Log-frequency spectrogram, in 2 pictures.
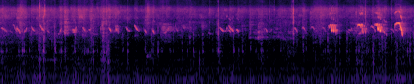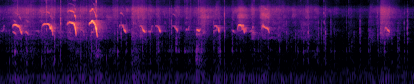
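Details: Chirping from colored chickens, quiet at first, then a dense run of loud, high, slightly rising peeps in quick succession through the middle before fading near the end.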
